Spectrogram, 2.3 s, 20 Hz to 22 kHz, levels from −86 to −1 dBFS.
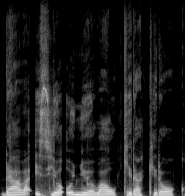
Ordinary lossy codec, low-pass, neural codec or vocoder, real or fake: none; none; none; real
